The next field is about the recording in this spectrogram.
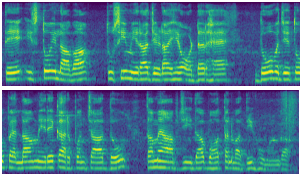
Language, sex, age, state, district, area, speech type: Punjabi, male, 18-30, Punjab, Mohali, urban, spontaneous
